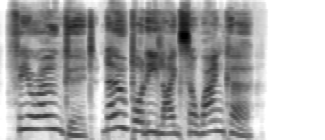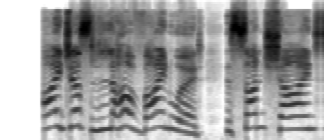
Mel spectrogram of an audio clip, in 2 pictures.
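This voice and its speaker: An actress playing a cheeky, sardonic British radio DJ, delivering breezy, tongue-in-cheek patter between pop songs in a video game. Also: female voice, very high voice, sharp tone, dry recording, studio quality, full character voice. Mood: exasperated, teasing, then wry, upbeat.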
